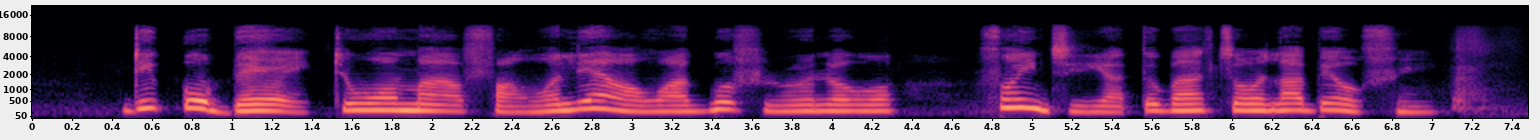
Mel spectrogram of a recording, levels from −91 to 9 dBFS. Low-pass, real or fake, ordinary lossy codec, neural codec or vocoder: none; fake; none; codec, 24 kHz, 1 kbps, SNAC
